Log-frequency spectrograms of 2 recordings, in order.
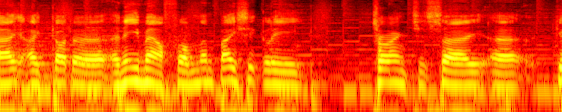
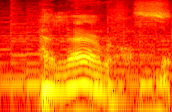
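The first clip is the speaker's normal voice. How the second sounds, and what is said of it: Deep, formal telephone voice. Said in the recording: “his deep telephone voice”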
